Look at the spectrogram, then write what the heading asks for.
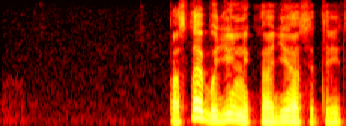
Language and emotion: Russian, neutral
